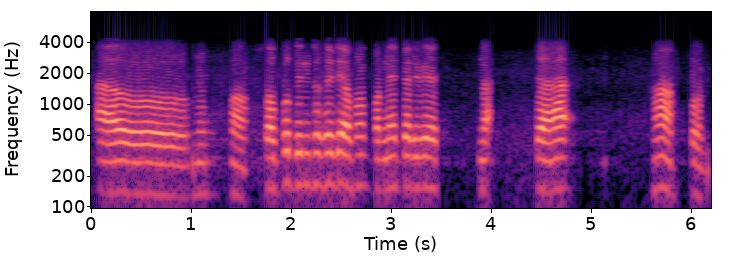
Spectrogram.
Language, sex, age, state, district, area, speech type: Odia, male, 45-60, Odisha, Sundergarh, rural, conversation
